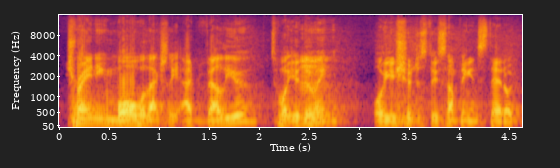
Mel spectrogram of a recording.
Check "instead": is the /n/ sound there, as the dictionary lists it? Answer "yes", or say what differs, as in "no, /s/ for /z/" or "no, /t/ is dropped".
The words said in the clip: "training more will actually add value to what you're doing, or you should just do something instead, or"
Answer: yes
